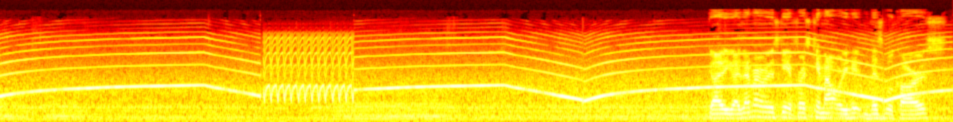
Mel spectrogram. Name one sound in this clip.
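A police siren wails loudly, slowly rising and falling.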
